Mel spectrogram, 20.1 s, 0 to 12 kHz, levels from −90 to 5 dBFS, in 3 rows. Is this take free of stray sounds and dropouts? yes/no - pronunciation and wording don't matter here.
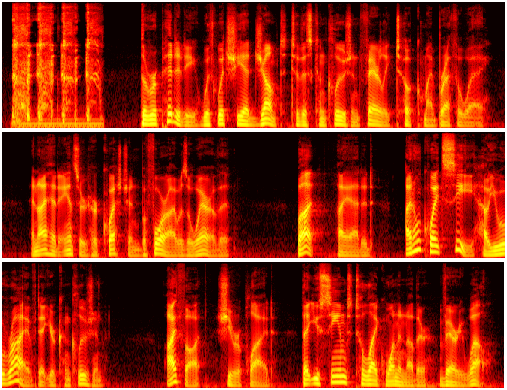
no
